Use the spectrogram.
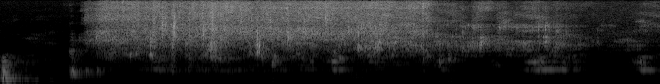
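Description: Tap water runs into a kitchen sink while hands are washed, a close, steady splashing hiss that starts abruptly after a brief knock and wavers as the hands move under the stream.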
